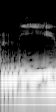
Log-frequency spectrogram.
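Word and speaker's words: Mii: okay customizable Nintendo Avatar a me which is uh spelled similarly to and rhymes with the name of the video game console in which they debuted the Nintendo Wii so there we go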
